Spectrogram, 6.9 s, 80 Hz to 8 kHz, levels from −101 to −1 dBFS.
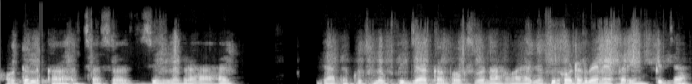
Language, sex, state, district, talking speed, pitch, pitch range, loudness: Hindi, male, Bihar, Gaya, 225 wpm, 125 Hz, 120-135 Hz, -18 LUFS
